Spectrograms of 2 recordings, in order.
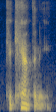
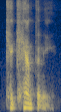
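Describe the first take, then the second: Both takes have the same delivery.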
